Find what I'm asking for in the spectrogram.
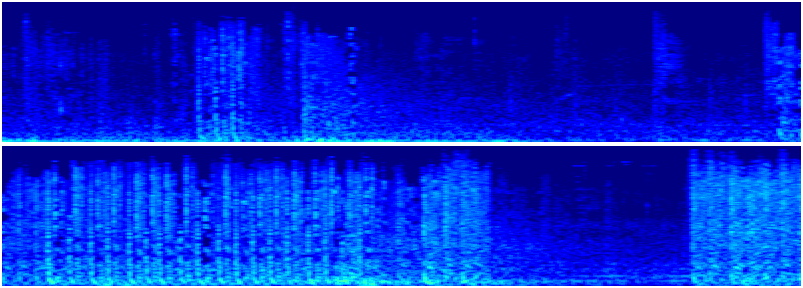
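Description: Dense, rapid gunfire from the Zula online shooter game rattles in long automatic bursts with overlapping shots, loud and continuous in stretches with brief lulls, gameplay sound with no speech.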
